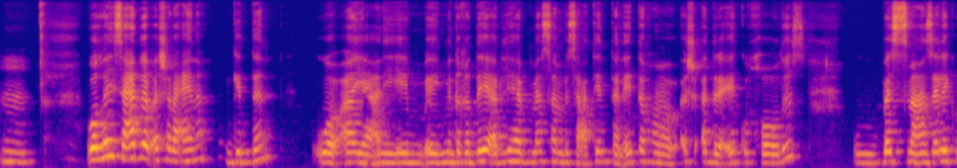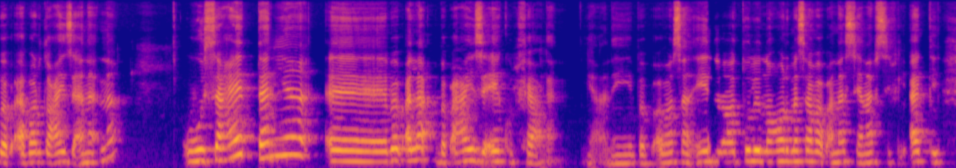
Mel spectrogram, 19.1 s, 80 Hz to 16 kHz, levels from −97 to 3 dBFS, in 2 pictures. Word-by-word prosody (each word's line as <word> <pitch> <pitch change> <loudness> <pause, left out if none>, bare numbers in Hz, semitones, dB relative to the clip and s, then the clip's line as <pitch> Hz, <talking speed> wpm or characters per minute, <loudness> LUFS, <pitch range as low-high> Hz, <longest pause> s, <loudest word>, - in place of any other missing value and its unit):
إمم. 215 -1 -10 0.5
والله - - +7
ساعات 295 -1 +7
بابقى 290 -5 +4
شبعانة 245 +2 -1 0.2
جدًا 215 +9 -6 0.4
و 210 - 0
آآ 210 +1 0
يعني 200 0 -2
م 200 -1 -8 0.2
متغدية 210 +2 +2
قبليها 220 +4 -1
ب 215 0 -10
مثلًا 215 0 -2
بساعتين، 220 +1 -4
3 205 +3 -4
فما 205 -4 -7
أبقاش - - -5
قادرة 210 -3 -3
آكُل 210 0 -5
خالص 210 - -5 0.4
و 195 0 -9
بس 215 +2 +6
مع 200 -1 +1
ذلك 220 +3 +1
بابقى 195 -2 +1
برضه 210 0 -2
عايزة 210 +2 0
أنَقنَق. 240 - -5 0.7
وساعات 250 +9 +4
تانية 360 +4 +3 0.2
آآ 225 -2 +3
بابقى 245 +1 +2
لأ، 265 -3 -1
بابقى 195 - -4
عايزة 235 0 +2
آكُل 225 -2 -7
فعلًا. - - -7 0.3
يعني 185 0 -12
بابقى 185 +1 -8
مثلًا 210 0 -1
إيه، 220 +2 -1
اللي 220 - -10
هو 215 - -7
طول 235 +1 +2
النهار 225 0 +1
مثلًا 225 0 +2
بابقى 215 -2 -3
ناسية 210 -1 -1
نَفسي 205 +1 -3
في 215 - -23
الأكل 215 -1 -3
215 Hz, 165 wpm, -21 LUFS, 205-235 Hz, 0.7 s, والله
